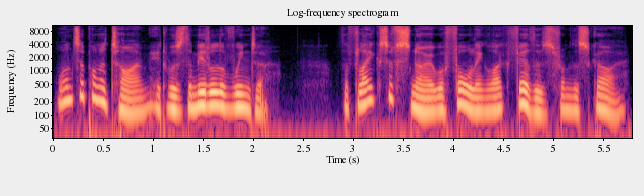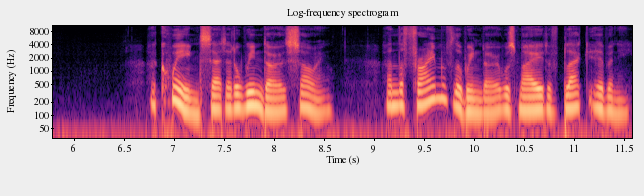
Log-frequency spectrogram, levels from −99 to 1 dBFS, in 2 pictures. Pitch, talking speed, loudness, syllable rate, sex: 150 Hz, 200 wpm, -16 LUFS, 5.6 syllables/s, male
